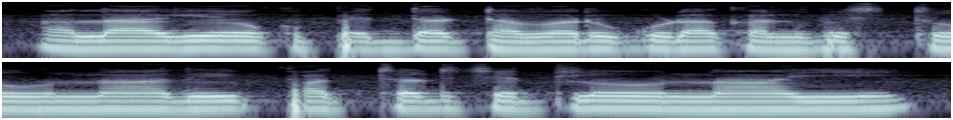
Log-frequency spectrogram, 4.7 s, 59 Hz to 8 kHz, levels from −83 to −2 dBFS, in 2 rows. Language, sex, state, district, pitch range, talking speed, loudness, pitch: Telugu, male, Telangana, Mahabubabad, 125-130 Hz, 125 wpm, -17 LUFS, 130 Hz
